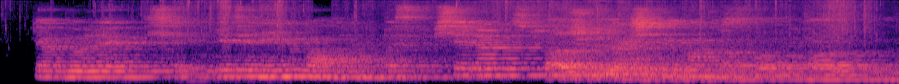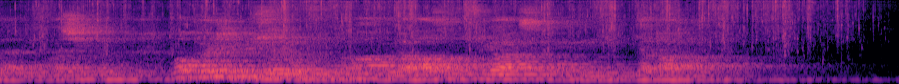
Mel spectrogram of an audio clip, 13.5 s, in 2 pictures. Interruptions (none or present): present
